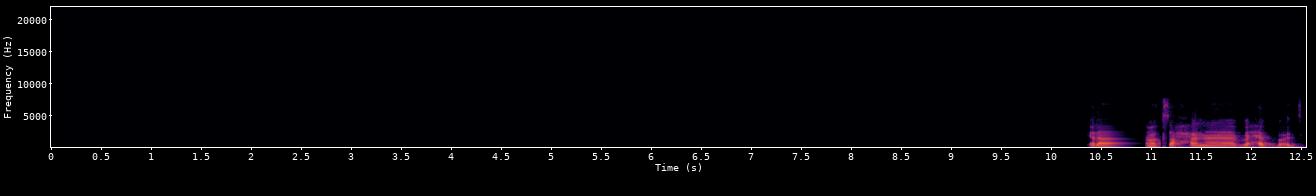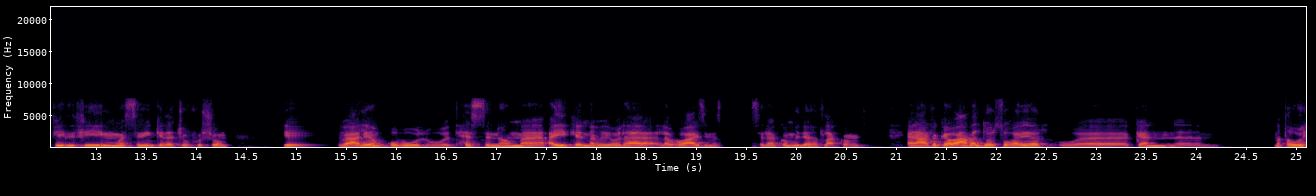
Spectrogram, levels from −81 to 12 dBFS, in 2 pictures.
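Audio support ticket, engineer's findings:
Call audio freeze, 10.52–10.98 s, 14.93–15.46 s, 19.23–19.59 s. Last sound held as a fading buzz, then silence: about 50 ms, 110 ms, 270 ms. Likely jitter buffer underrun from held-up packets. Audio resumes where it stopped, so gaps of 0.43 s, 0.50 s and 0.33 s are inserted and nothing is lost. Spectrogram: smeared, decaying copy of the preceding spectrum, then a blank column. Waveform: tapering periodic tail before flat line.

Jitter buffer speed-up, 14.02–14.93 s (137%, roughly 0.3 s removed), 17.30–19.19 s (107%, about 0.15 s), 21.51–23.84 s (108%, about 0.2 s). Buffer over target, so pitch-period chunks are cut repeatedly. Speech sounds hurried with unchanged pitch, worst in the first stretch. Spectrogram: harmonic spacing unchanged, syllables compressed in time. Waveform: envelopes shortened, with small splice points. Both fault kinds sit on the G.722 call path at 64 kbps, with nothing above 8 kHz.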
